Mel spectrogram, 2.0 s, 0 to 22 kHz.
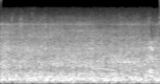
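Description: Jet engine noise of an F-117 Nighthawk's twin turbofans as the aircraft rolls along the runway: a loud, steady rush of noise.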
